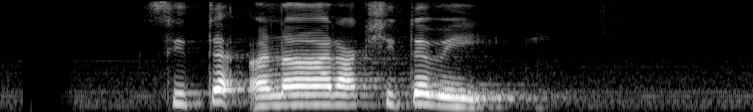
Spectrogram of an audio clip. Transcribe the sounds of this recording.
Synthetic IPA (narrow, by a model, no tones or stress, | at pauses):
sit̪ːɐʔɐnaːɾakʂit̪ɐʋeː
